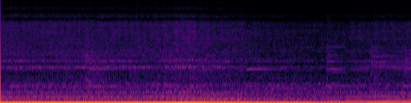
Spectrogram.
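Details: Ford Foxbody Mustang with misfire, after swapping the distributor pickup and TFI module: heavy low rumble with uneven loping pulse changing as revs drop; misfire traced to a bad distributor, spare also faulty.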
